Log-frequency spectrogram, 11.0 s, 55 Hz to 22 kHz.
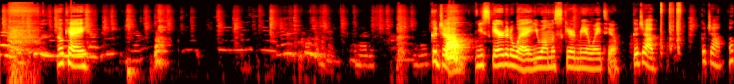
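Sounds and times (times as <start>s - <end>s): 
speech: 0.4s - 1.4s, 5.5s - 11.0s
dog barks: 2.3s - 2.6s, 6.0s - 7.2s.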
